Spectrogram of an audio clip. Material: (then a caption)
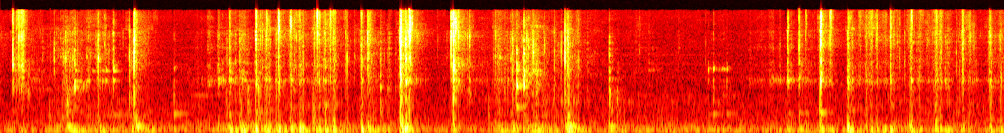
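Soap. A utility knife blade scrapes flakes off a solid pink soap bar with a brown painted spider-web layer, held in the hand. Many short, bright, crisp scraping and crackling strokes come in bursts with brief pauses, the sharpest flicks standing out. The sound sits mostly in the high range with little low end.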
